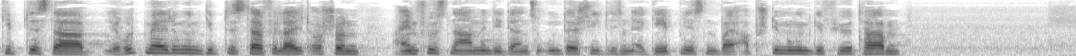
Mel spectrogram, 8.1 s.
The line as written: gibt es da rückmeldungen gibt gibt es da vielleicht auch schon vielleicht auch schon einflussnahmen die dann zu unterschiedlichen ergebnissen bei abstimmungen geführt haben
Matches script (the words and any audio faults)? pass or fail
fail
